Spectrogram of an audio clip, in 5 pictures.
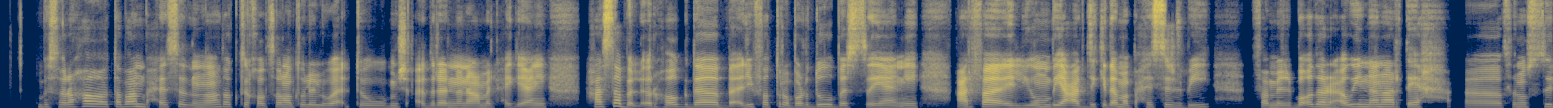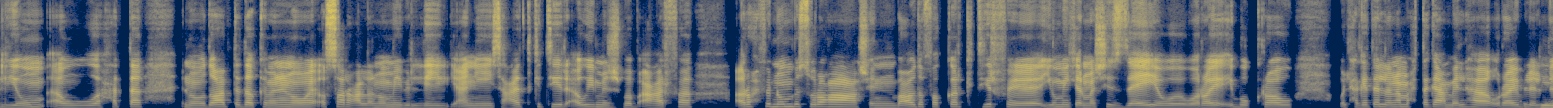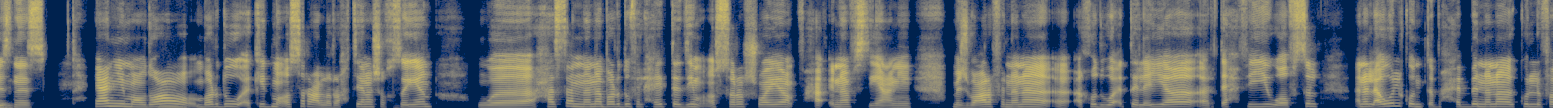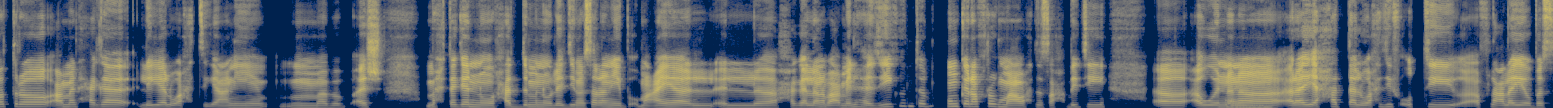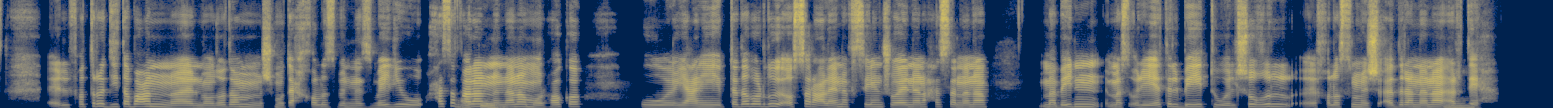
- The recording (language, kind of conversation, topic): Arabic, advice, إزاي بتتعامل مع الإرهاق وعدم التوازن بين الشغل وحياتك وإنت صاحب بيزنس؟
- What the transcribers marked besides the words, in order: in English: "للbusiness"; other background noise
